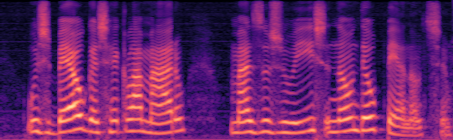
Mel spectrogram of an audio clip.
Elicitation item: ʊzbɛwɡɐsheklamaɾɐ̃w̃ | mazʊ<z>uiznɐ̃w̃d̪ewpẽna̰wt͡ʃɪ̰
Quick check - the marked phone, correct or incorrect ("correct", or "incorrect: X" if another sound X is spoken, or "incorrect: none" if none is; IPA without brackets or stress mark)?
incorrect: ʒ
